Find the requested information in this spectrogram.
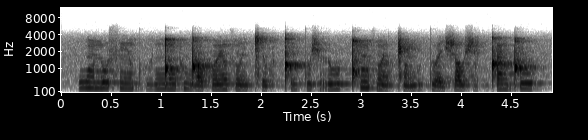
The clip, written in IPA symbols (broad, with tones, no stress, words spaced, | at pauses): wũ˥nu˥ sĩː˧kʷʰæ̤˧ ŋ͡ǃũ˧xʷŋ͡ǃɒ˩χʷẽː˧sʷĩː˩ ǁe˩xʷǃʼe̤˥tʷi˧ʃ ruː˧ǃʰũ˥sʷæ̃˩l ǁõ˩ŋo̤˥tʷæ˩i̯ ʃɒ˧u̯ʃæ̤˩ ǃʼæ̃˥ǃʼu˥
